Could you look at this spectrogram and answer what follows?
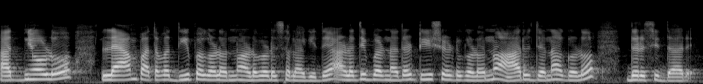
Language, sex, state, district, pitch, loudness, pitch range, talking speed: Kannada, female, Karnataka, Bangalore, 210 Hz, -17 LUFS, 195-230 Hz, 110 wpm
